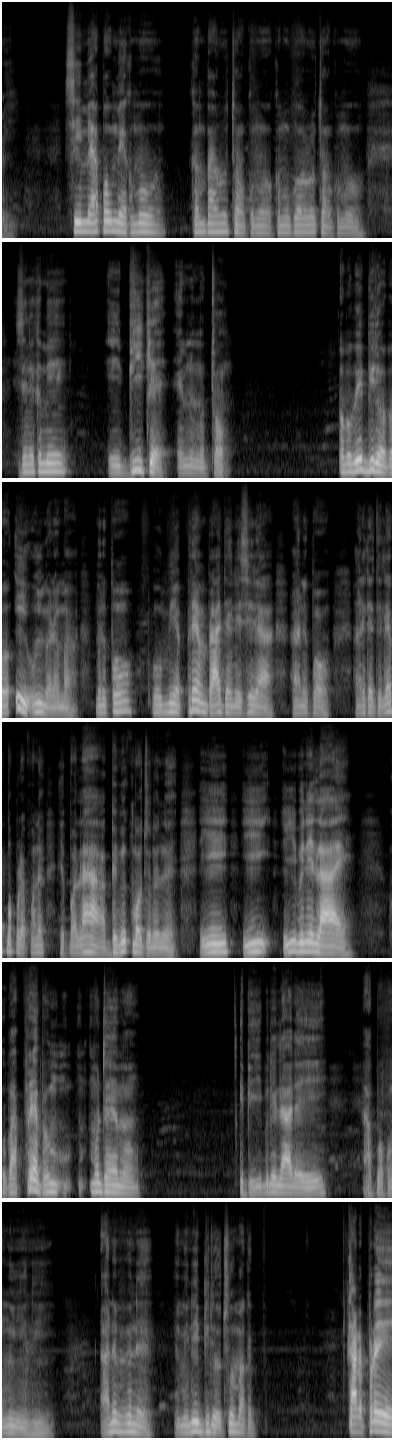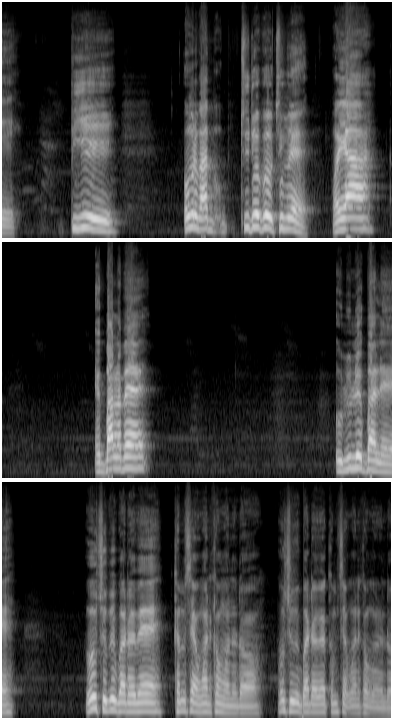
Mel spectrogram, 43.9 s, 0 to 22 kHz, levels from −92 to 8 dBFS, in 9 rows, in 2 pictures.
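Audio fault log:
42.75 s, underrun with held sample: the speech stalls for 14 ms as a brief flat hold, then resumes. The output buffer ran dry, the converter held its last value, and about 15 ms of audio was skipped.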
